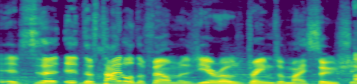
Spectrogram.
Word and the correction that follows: Jiro: You're giving it some like weird Latin pronunciation. He's Japanese. It's Jiro.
